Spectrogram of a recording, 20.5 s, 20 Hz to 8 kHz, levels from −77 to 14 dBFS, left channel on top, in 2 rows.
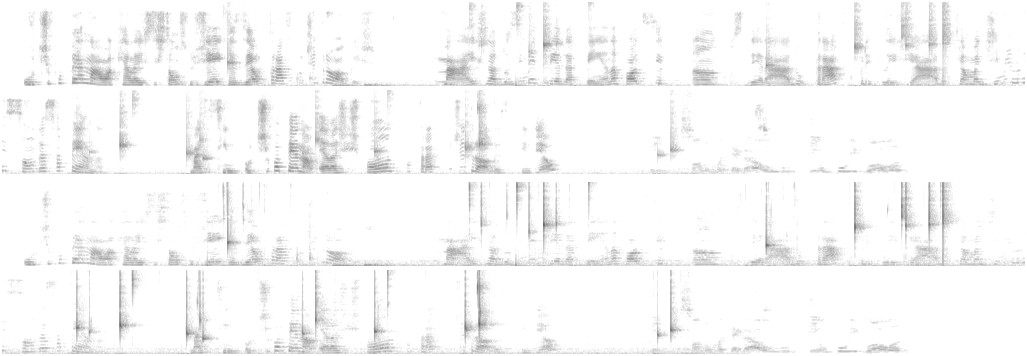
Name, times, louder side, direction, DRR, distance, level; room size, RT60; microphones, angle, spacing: voice 1, 0.0-3.7 4.3-6.6 6.9-11.2 12.1-15.8, left 6 dB, 75° left, 0.4 m, -51 dB
sound 1, 1.2-17.7, right 10 dB, 55° right, 0.4 m, -48 dB
voice 2, 16.7-19.3, right 1 dB, 5° right, 1.7 m, -60 dB
4.7 x 4.3 x 2.2 m
head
